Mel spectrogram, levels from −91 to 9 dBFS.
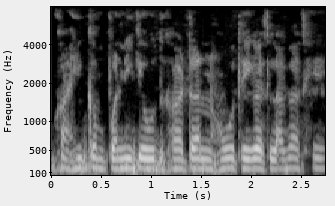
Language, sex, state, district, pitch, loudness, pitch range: Chhattisgarhi, male, Chhattisgarh, Sarguja, 175 Hz, -17 LUFS, 170-180 Hz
